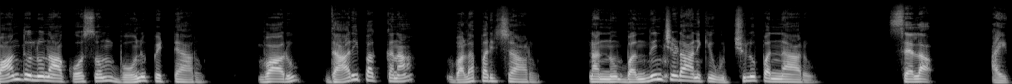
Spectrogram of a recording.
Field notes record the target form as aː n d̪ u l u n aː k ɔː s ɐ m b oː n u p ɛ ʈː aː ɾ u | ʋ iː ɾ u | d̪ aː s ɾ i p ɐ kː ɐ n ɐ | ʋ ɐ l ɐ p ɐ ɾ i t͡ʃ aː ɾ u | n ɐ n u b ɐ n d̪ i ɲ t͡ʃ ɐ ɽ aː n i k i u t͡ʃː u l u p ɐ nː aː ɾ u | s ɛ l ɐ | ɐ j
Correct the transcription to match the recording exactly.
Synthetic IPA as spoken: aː n d̪ u l u n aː k ɔː s ɐ m b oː n u p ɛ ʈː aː ɾ u | ʋ aː ɾ u | d̪ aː ɾ i p ɐ kː ɐ n ɐ | ʋ ɐ l ɐ p ɐ ɾ i t͡ʃ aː ɾ u | n ɐ nː u b ɐ n d̪ i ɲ t͡ʃ ɐ ɽ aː n i k i u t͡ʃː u l u p ɐ nː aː ɾ u | s ɛ l ɐ | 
